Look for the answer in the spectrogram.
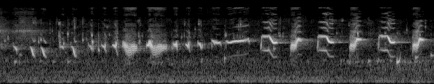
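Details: Chinese Hwamei (wambi) song recorded as training material for cage birds: a fast run of short chirps gives way to loud, looping whistled notes repeated about every quarter second.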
